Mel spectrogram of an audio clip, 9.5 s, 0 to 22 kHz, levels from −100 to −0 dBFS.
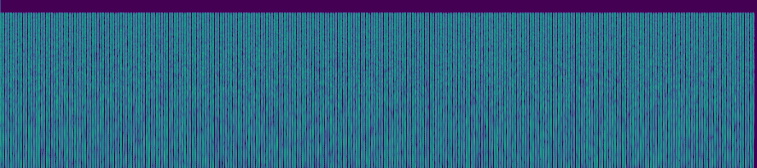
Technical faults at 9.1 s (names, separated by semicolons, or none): compressed stream played as audio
